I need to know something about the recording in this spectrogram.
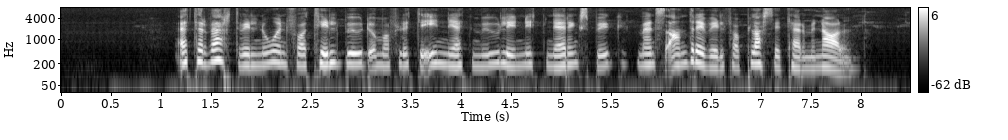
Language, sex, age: Norwegian, female, 54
